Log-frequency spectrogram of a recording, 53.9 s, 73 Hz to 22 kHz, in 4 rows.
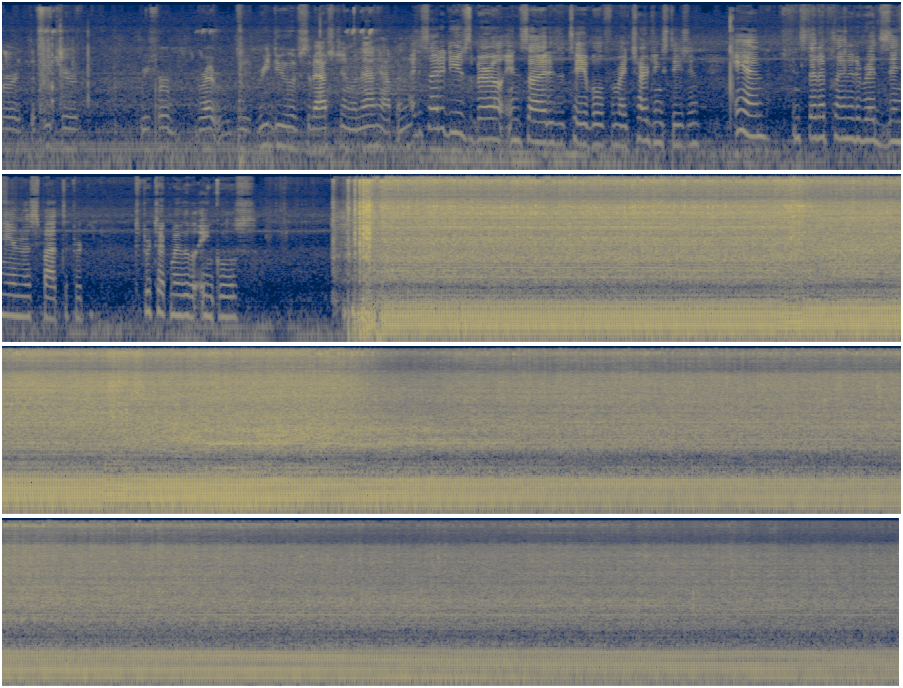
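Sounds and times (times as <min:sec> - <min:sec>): small lawn mower engine running: 0:00.0 - 0:06.2, 0:18.4 - 0:53.9.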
